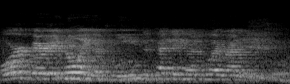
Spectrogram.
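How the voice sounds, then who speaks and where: A woman's voice: on the high side, quick pace, lightly acted. A young female student actor playing a curious, wry girl who comforts strangers in a forest, in a school stage play recorded from far off with echo. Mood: friendly, probing. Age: teens or young adult. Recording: echoey stage from far off, noisy.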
